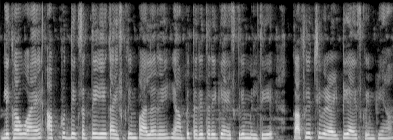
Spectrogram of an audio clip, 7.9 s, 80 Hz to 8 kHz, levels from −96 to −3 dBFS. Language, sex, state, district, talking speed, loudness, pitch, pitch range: Hindi, female, Rajasthan, Jaipur, 215 wpm, -21 LUFS, 220 Hz, 210-230 Hz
